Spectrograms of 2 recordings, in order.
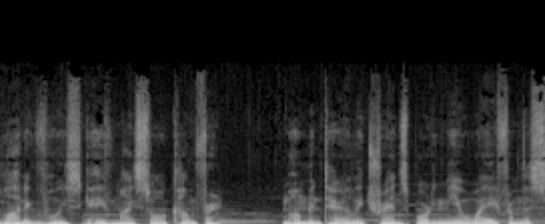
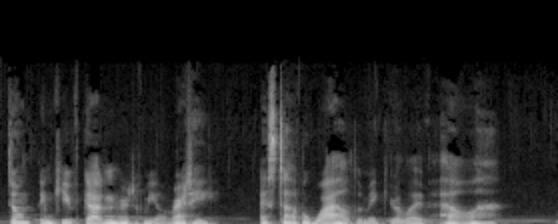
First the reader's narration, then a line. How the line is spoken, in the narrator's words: said with a giggle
